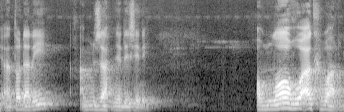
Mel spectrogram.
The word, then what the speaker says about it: Allahu Akbar: Allahu Akbar, bacanya seperti itu, Allahu Akbar. Tapi banyak yang a-nya ini diperpanjang, Allahu Akbar, Allahu Akbar.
